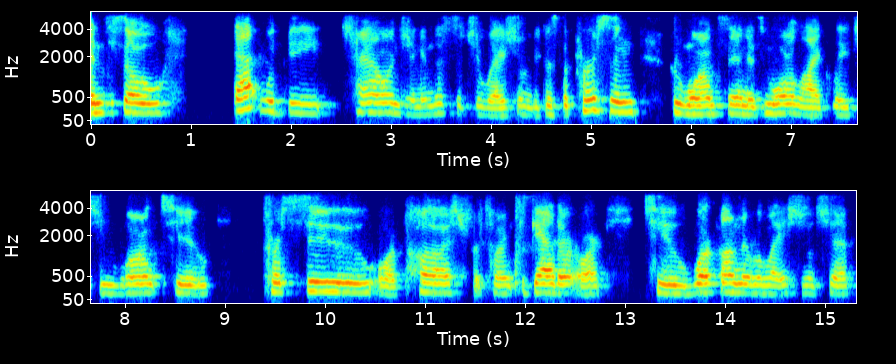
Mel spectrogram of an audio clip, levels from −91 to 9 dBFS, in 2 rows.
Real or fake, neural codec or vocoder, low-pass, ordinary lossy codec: fake; codec, 24 kHz, 3 kbps, HILCodec; 5.4 kHz; Opus, 32 kbps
